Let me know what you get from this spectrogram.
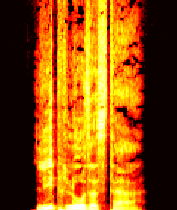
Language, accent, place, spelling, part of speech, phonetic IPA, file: German, Germany, Berlin, lieblosester, adjective, [ˈliːploːzəstɐ], De-lieblosester.ogg
- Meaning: inflection of lieblos: 1. strong/mixed nominative masculine singular superlative degree 2. strong genitive/dative feminine singular superlative degree 3. strong genitive plural superlative degree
